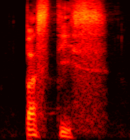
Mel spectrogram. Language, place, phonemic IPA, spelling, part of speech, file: Occitan, Béarn, /pasˈtis/, pastís, noun, LL-Q14185 (oci)-pastís.wav
- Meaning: 1. Pastis, a liqueur containing aniseed 2. a Gascon pastry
